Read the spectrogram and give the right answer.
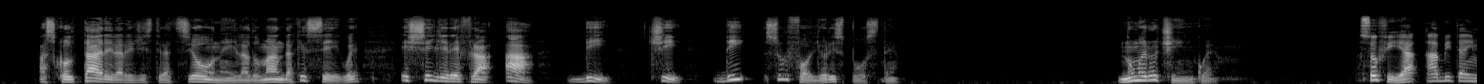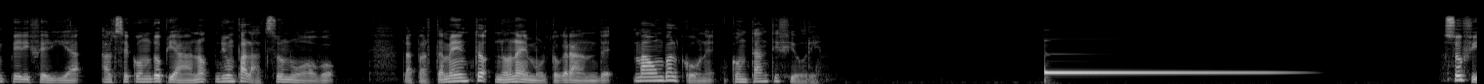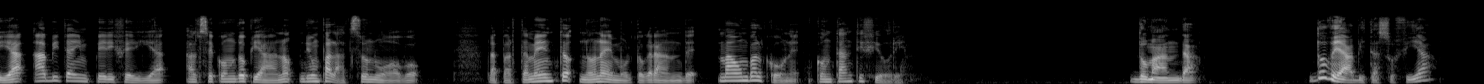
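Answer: In periferia, al secondo piano di un palazzo nuovo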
